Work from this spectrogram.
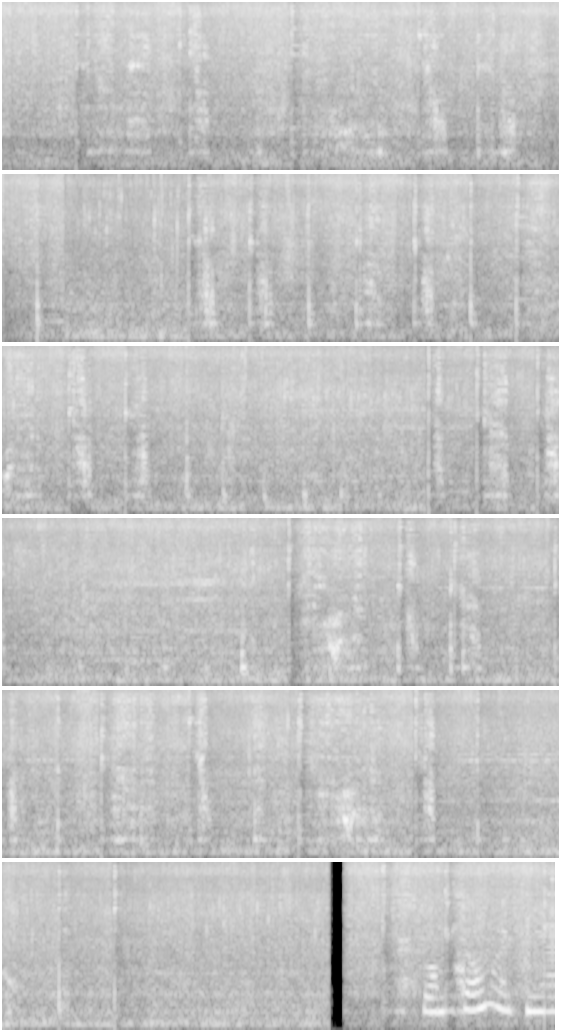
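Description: Chopped tomato and onion are stirred and fried for doi potol, a loud, sustained sizzle with constant scraping and clattering of a spatula in the pan, briefly cutting out near the end.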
